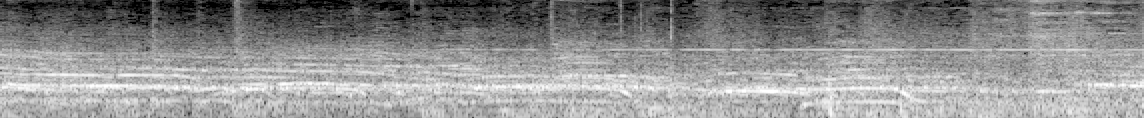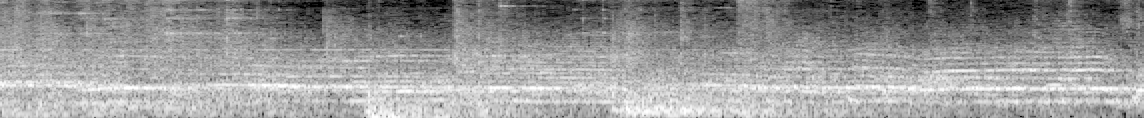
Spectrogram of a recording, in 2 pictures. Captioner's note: yelling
